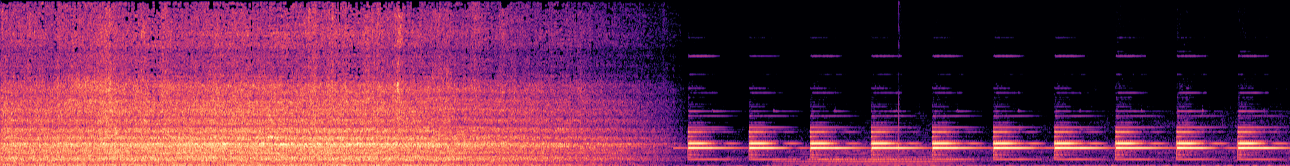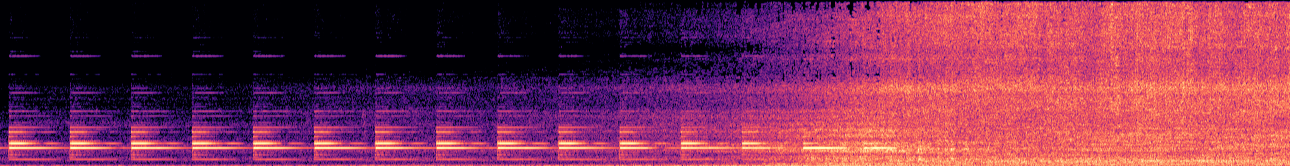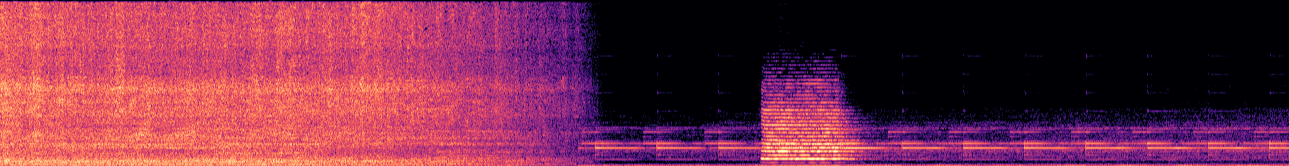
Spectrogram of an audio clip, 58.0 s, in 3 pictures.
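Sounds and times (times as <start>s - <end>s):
freight train wagons rumbling past: 0.0s - 58.0s
level-crossing warning bell ringing: 10.0s - 58.0s
train horn long note: 11.6s - 14.5s, 50.1s - 51.9s.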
